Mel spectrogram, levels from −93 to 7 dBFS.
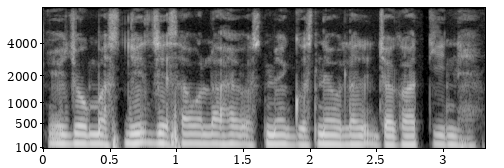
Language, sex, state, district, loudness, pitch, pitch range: Hindi, male, Arunachal Pradesh, Longding, -15 LUFS, 145 Hz, 135-150 Hz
